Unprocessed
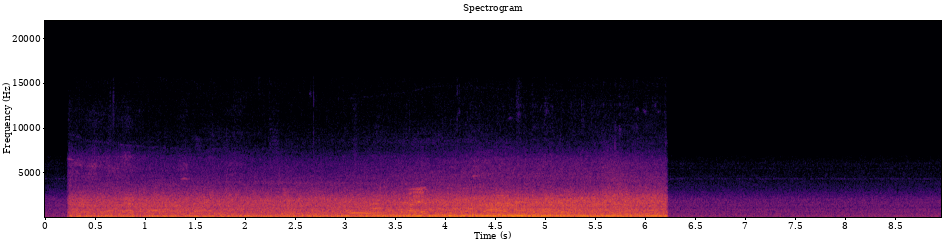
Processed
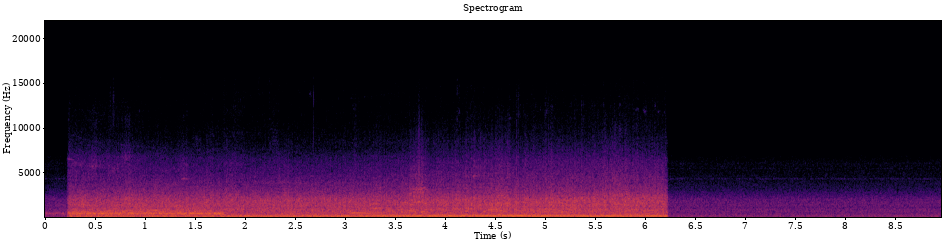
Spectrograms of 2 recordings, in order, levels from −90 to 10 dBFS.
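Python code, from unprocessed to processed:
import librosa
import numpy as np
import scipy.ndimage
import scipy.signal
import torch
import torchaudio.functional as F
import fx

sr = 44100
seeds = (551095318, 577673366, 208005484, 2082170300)

y = fx.peak_eq(x, sr, hz=460.0, db=fx.steps((0.0, 13.0), (1.79, -2.5)), octaves=0.55)
y = 10.0 ** (-23.0 / 20.0) * np.tanh(y / 10.0 ** (-23.0 / 20.0))
y = y * librosa.db_to_amplitude(-1.0)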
